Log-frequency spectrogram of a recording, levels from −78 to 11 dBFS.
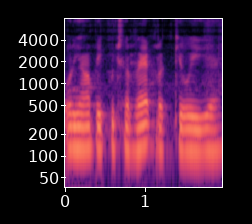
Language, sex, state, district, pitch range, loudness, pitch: Hindi, male, Uttar Pradesh, Budaun, 120-130 Hz, -16 LUFS, 125 Hz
